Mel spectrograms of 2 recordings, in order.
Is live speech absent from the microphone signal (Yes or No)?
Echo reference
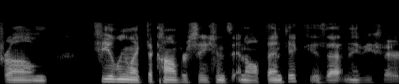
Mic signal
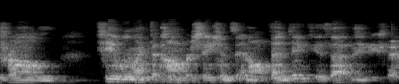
Yes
